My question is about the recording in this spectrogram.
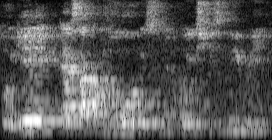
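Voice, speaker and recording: A man giving a classroom religious lecture, animated, asking his listeners rhetorical questions and mixing in English words. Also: sits high, normal speed. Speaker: Islamic lecturer teaching a class. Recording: echoey hall, distant mic, faint background noise.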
